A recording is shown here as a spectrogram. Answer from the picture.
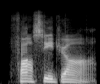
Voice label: "phossy jaw", American

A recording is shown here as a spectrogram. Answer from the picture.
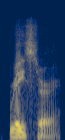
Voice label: "racer", American

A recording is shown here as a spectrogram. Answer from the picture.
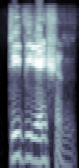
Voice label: "deviation", American

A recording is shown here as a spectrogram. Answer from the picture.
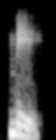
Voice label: "May", Indian

